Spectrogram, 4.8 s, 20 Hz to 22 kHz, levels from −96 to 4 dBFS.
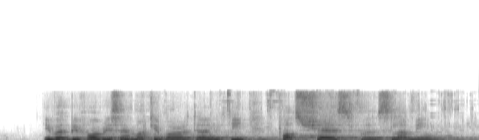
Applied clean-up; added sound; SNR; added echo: neural separator model SepFormer DNS4.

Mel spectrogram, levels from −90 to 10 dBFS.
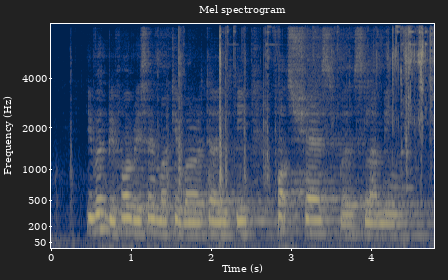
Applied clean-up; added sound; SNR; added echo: none; Keys jangling; 11 dB; reverberation time 2.2 s.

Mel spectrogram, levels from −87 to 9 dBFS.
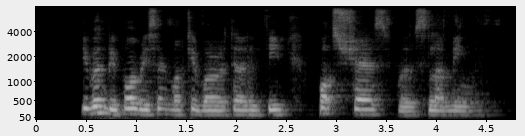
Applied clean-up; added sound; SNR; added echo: neural mask model DeepFilterNet 3.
